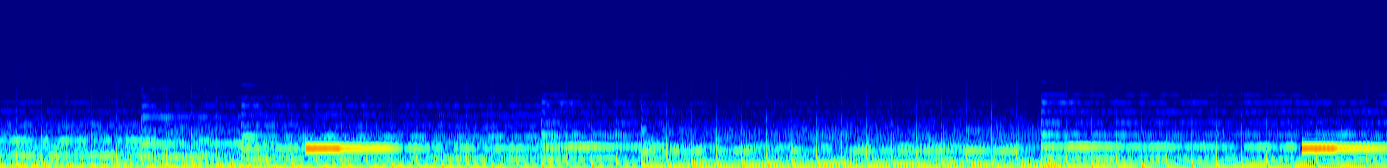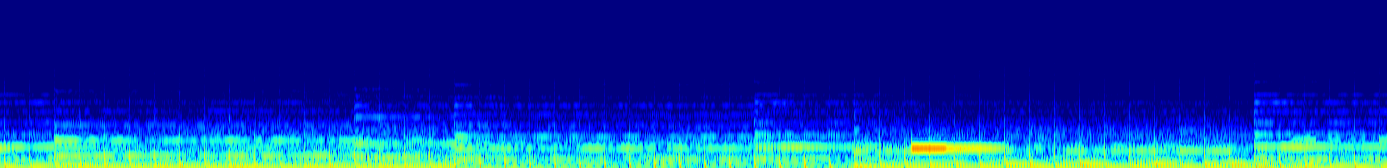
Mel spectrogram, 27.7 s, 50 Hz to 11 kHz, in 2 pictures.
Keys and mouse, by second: 0.6-1.7 middle drag, 0.6 a, 1.7 click, 2.1-3.5 right drag, 3.2 x, 4.4 z, 4.5-6.1 middle drag, 5.1 z, 7.8 ctrl+r, 9.3 click, 9.5 right click, 10.9 click, 12.0-13.6 middle drag, 13.6 k, 20.1-21.1 right drag, 22.1 a, 22.6-23.9 middle drag, 23.6 ctrl+z, 23.9 click, 24.1 ctrl+z, 24.3 ctrl+z, 25.8 k.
